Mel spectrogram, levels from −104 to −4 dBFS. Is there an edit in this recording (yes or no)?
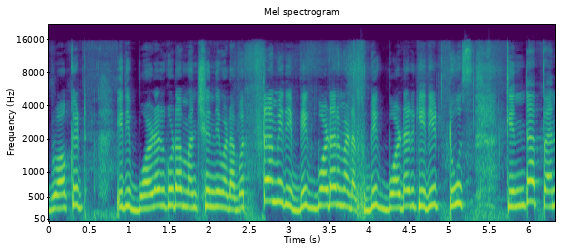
yes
